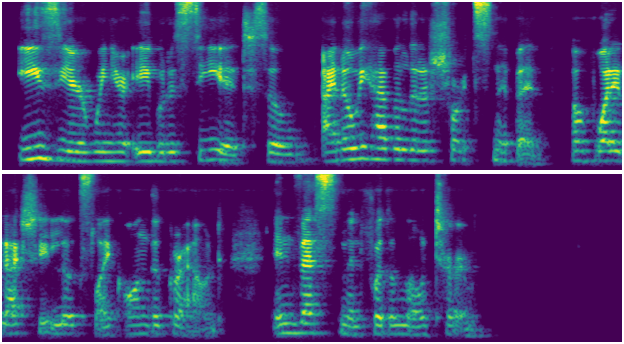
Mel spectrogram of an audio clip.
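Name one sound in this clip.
A young woman speaks calmly and warmly over an online call.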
